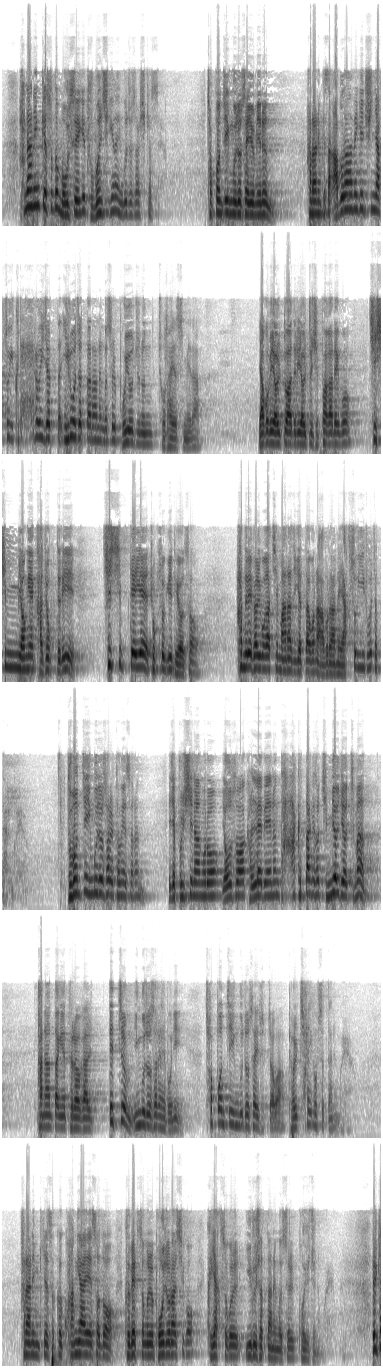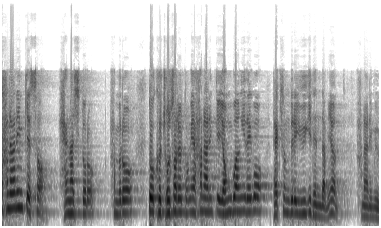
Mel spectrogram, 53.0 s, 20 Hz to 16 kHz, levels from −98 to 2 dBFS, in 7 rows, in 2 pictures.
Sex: male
